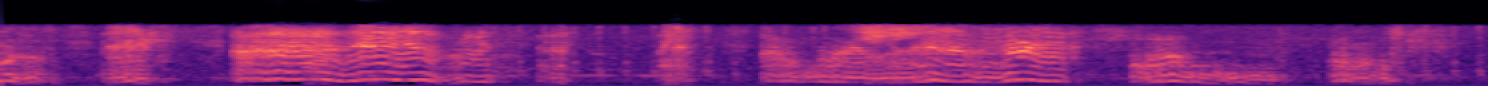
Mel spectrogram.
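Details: Paco, a Chihuahua puppy about eight months old, runs wild around the house as a playful goofball. He makes strained, warbling growls mixed with yipping whines in uneven bursts, some long and wavering, others short and clipped.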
